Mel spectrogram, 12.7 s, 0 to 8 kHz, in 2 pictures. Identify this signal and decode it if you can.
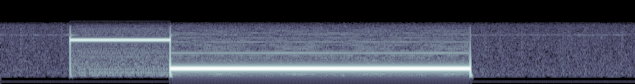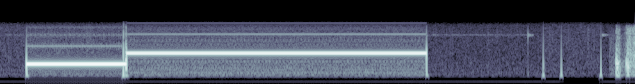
Two-tone page, heard as a one-second tone, then a three-second tone, about 1800 then 560 Hz, about 730 then 1120 Hz. It is heard from 0.7 to 10.6 s.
